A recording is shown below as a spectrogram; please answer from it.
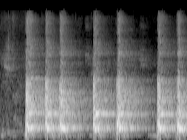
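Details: A Weimaraner barks at a common housefly in loud, sharp bursts, often two close together, every second or so.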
